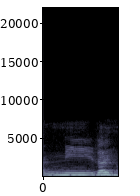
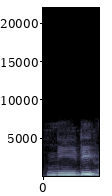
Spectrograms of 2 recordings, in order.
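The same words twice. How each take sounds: First: निरह with short RA, slowly; correct short A. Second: निरीह with long REE, louder; wrong long EE. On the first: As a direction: say निरह as "nee-rah". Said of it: "होता है". (निरह में "र", धीरे) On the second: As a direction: say निरीह as "ni-reeh". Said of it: "नहीं होता". (निरीह में लंबा "री") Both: Shown as a demonstration.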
